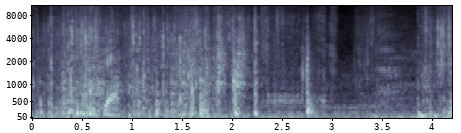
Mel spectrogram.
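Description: Rustling and a rapid run of small clicks and clatters as a cardboard box full of papers and small trinkets is pulled open and rummaged through by hand.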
